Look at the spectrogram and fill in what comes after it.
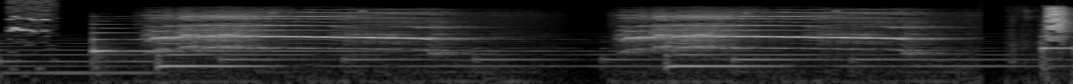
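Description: A rooster crowing twice, each crow long and falling slowly in pitch, over background music.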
